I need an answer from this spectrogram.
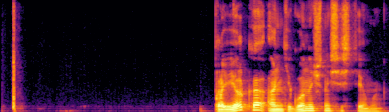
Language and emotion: Russian, neutral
